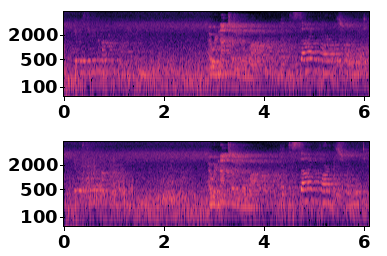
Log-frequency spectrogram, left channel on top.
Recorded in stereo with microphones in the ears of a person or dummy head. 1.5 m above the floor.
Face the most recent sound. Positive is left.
turn(degrees=-70)  # may be behind; listen again after turning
